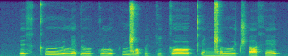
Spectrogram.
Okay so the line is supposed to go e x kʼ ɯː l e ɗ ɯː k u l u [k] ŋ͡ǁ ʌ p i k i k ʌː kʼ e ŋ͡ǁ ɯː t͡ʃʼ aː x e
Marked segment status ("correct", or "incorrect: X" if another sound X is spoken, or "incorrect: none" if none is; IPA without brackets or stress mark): correct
